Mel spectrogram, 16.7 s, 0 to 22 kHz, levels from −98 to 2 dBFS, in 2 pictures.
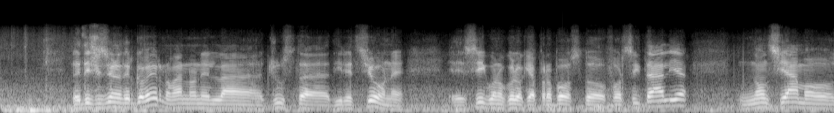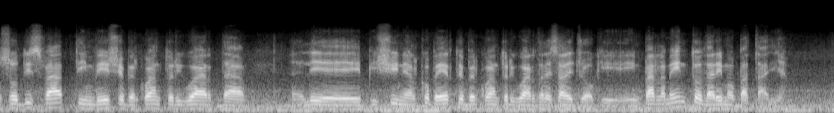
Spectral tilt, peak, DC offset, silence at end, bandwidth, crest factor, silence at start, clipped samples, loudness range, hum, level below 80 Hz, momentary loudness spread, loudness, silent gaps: -7 dB/octave; 0 dBFS; under 0.1%; 0 s; 8 kHz; 14 dB; 0 s; under 0.1%; 2 LU; none; -30 dBFS; 10 LU; -15 LUFS; none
